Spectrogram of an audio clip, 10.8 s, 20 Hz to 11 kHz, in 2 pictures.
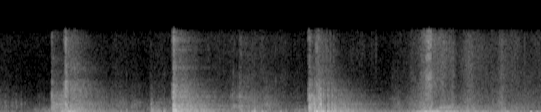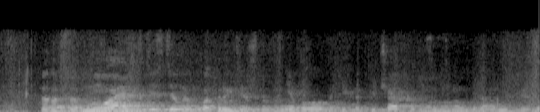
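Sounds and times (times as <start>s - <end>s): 
heavy insulated apartment door shutting with a thud and rattle: 0.5s - 1.1s, 3.1s - 3.8s
speech: 5.8s - 10.7s.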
